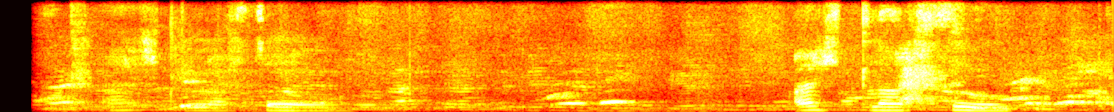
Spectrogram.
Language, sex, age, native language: Icelandic, female, 10, Icelandic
